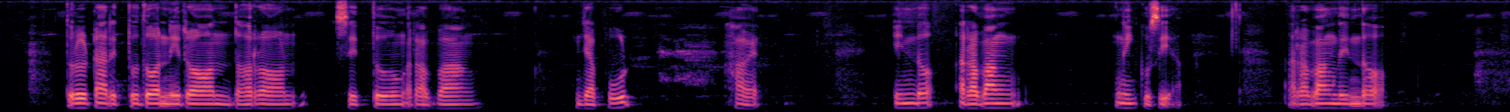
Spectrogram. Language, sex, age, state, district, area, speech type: Santali, male, 18-30, West Bengal, Bankura, rural, spontaneous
